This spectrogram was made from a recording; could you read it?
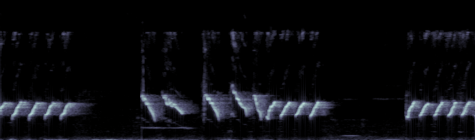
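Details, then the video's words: White-eye, known locally as pleci, in energetic song used as a lure to prompt reluctant birds to sing: rapid, very high trills of repeated downslurred notes in short bursts, broken by a pause and a thin steady whistle, over a faint low hum. "Kicau Burung PLECI GACOR MERDU"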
